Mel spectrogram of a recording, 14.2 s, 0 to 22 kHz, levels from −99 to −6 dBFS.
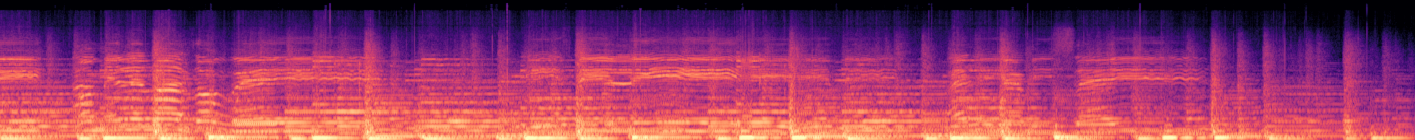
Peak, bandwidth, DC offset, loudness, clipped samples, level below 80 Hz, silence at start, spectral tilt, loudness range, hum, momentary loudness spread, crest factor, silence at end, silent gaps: -2 dBFS; 7.4 kHz; under 0.1%; -15 LUFS; under 0.1%; -18 dBFS; 0 s; -8 dB/octave; 3 LU; none; 11 LU; 10 dB; 0 s; none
